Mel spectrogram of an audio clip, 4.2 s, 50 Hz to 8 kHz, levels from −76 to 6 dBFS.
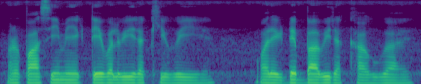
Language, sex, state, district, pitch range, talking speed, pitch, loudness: Hindi, male, Uttar Pradesh, Lalitpur, 100-110 Hz, 240 wpm, 105 Hz, -19 LUFS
